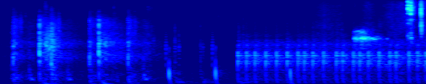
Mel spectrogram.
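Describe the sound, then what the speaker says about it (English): Rapid gunfire crackles in a video game, starting with scattered single shots and then turning into a steady automatic burst of evenly spaced cracks, moderately loud and close. "Shots to my right."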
